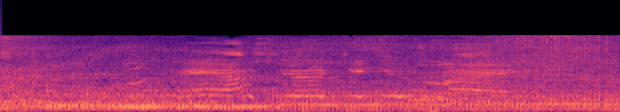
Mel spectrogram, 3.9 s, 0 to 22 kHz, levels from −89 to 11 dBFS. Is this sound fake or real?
fake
